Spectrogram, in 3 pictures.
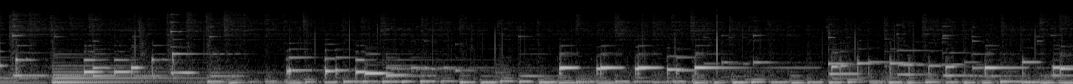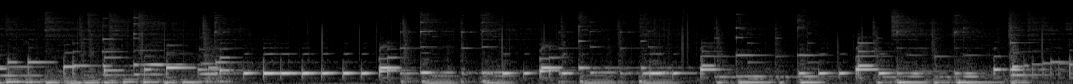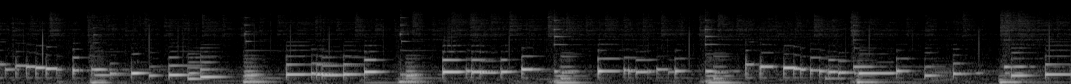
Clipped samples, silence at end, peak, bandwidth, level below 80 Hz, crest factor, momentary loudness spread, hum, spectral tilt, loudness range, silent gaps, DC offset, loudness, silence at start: under 0.1%; 0 s; -14 dBFS; 16.5 kHz; -44 dBFS; 14 dB; 9 LU; none; -6.5 dB/octave; 4 LU; none; under 0.1%; -28 LUFS; 0 s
